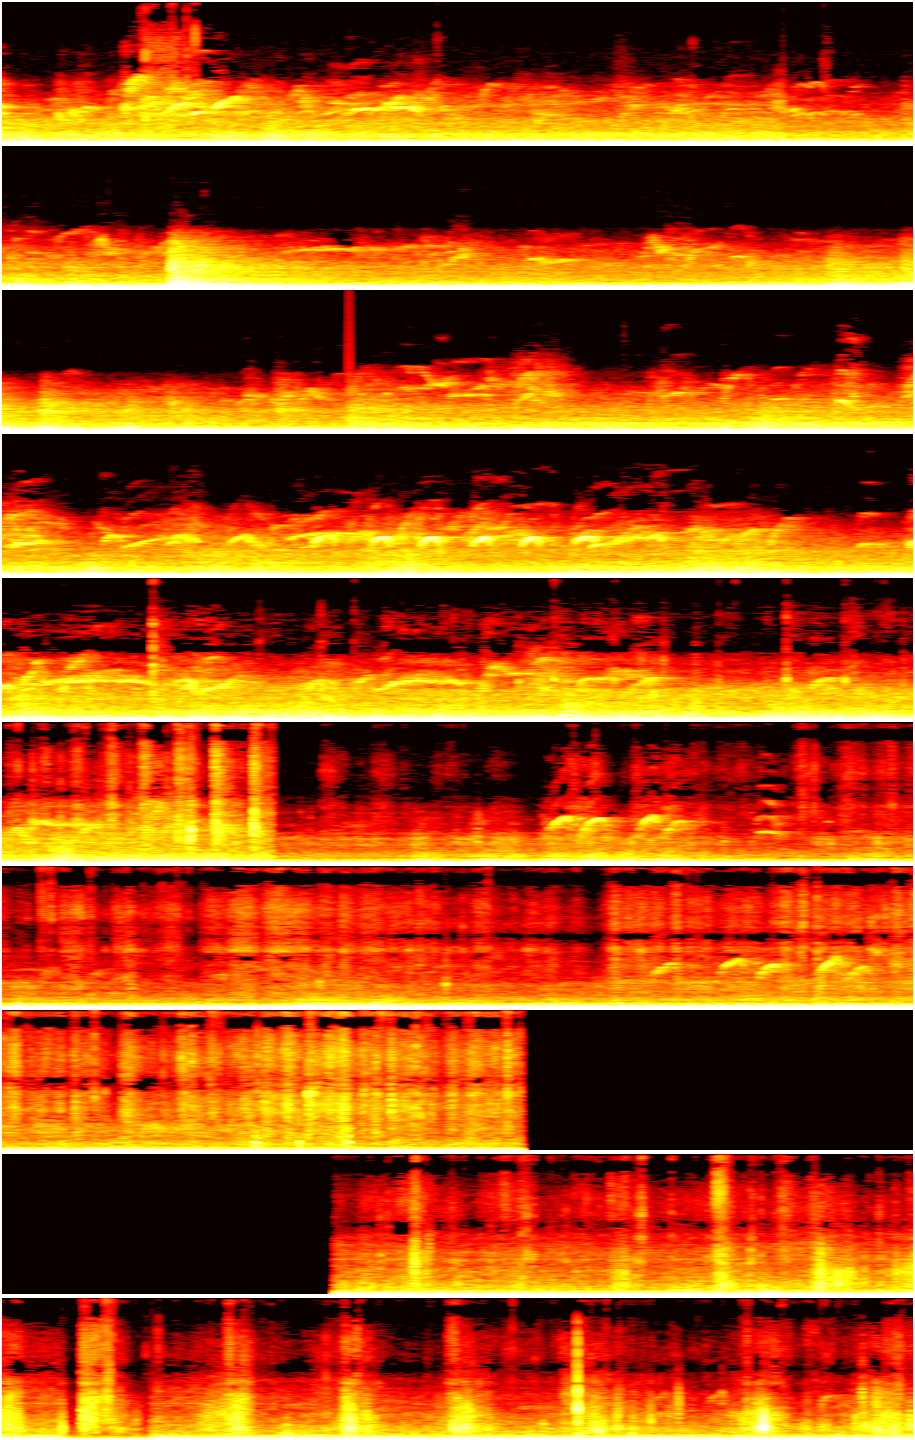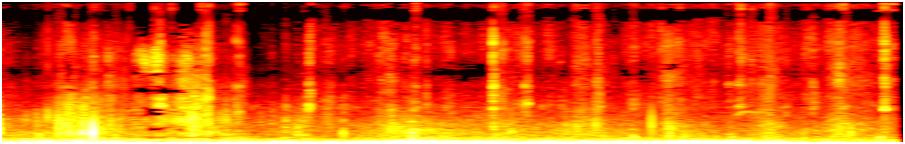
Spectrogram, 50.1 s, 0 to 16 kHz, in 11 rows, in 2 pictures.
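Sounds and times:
steady low rumble: 7.2s - 34.5s, 38.2s - 50.0s
small birds chirping: 10.7s - 34.5s, 38.4s - 50.0s.

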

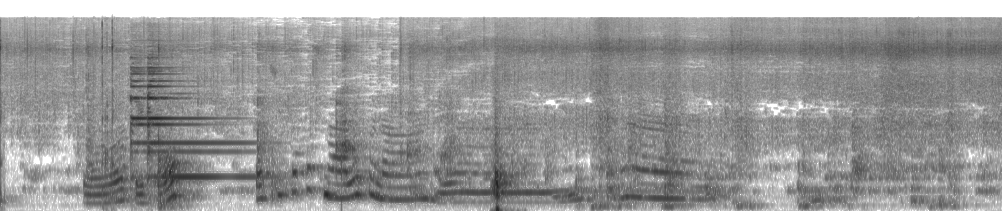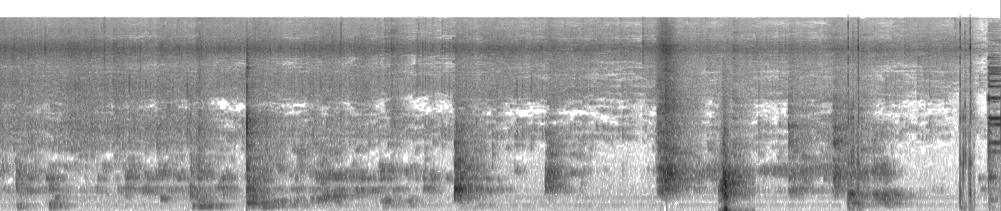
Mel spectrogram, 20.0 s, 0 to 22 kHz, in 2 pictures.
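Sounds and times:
food sizzling in a wok: 0.0s - 20.0s
spatula knocking and scraping pan: 5.9s - 15.8s.

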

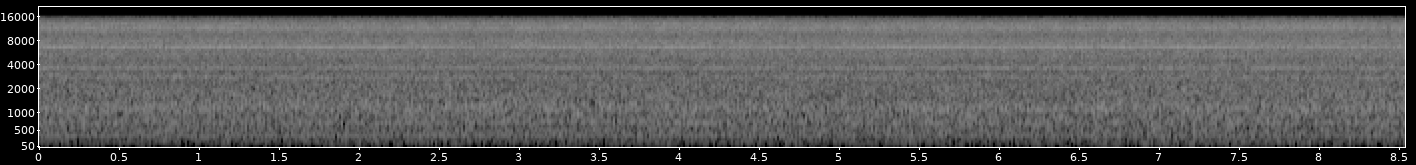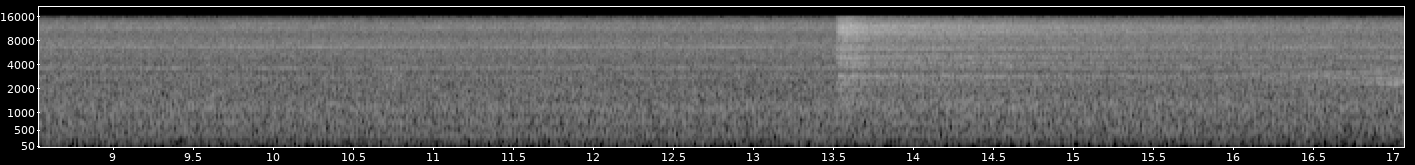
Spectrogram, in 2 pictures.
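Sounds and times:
machinery hum and hiss: 0.0s - 17.0s
constant whine: 13.8s - 17.0s.

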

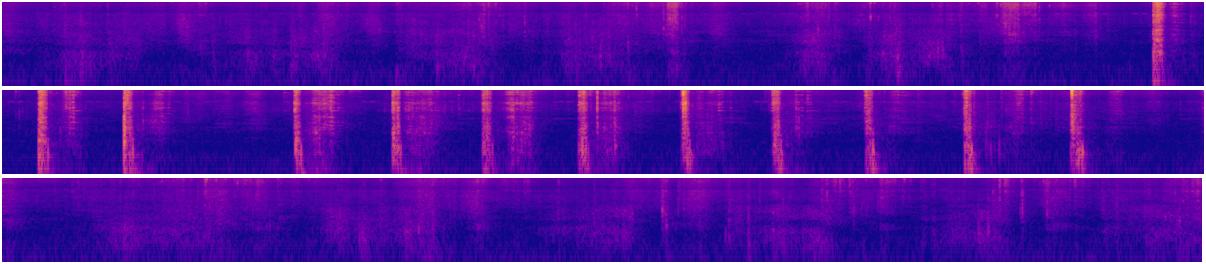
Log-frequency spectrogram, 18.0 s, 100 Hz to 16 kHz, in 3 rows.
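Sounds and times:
metal bar striking stony soil: 5.0s - 12.2s.

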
